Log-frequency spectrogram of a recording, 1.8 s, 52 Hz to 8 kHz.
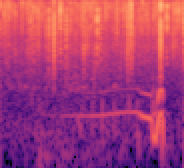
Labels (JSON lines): {"label": "biophony, cascading saw", "recorder": "SoundTrap 600 or HydroMoth"}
